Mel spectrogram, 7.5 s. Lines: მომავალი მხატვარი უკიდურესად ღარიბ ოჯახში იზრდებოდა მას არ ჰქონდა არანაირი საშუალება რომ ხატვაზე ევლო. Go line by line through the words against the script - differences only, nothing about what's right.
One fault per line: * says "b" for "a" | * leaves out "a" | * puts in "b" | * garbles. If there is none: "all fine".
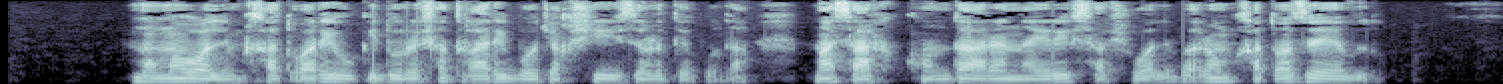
all fine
